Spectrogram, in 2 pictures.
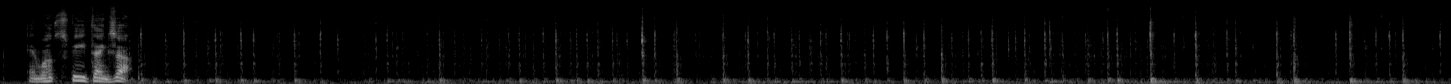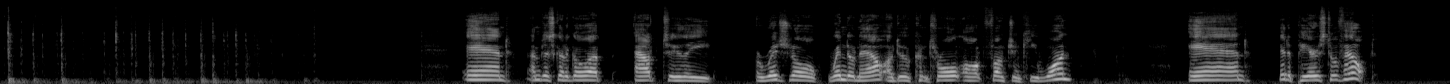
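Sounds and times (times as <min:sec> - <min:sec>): computer keyboard typing: 0:01.3 - 0:17.8.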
